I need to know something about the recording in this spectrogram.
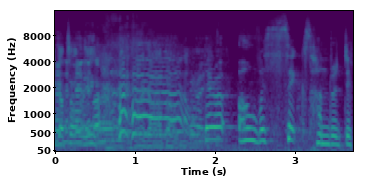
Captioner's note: laughs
